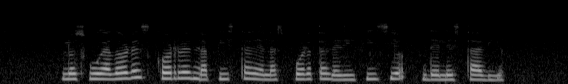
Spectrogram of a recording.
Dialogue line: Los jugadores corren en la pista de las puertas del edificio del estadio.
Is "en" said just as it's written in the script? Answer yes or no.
no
